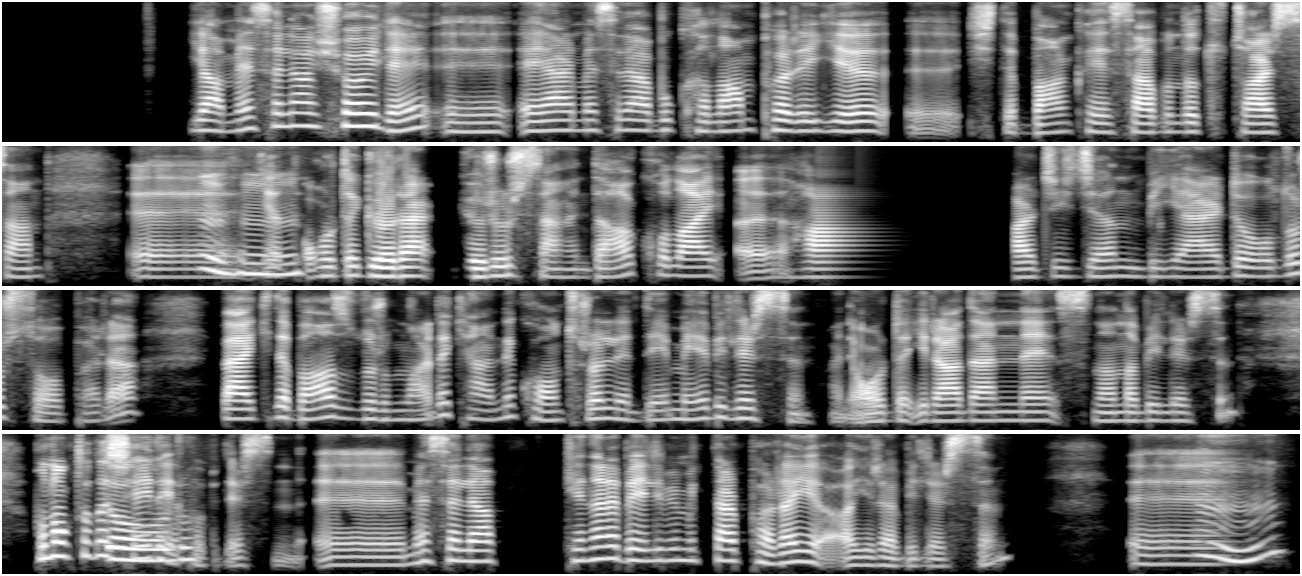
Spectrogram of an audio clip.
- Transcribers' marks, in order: other background noise; distorted speech; tapping
- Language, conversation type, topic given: Turkish, advice, Harcamalarınızı kontrol edemeyip tekrar tekrar borçlanma alışkanlığınızı anlatır mısınız?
